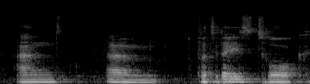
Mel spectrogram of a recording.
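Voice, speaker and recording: A man is speaking. Room echo can be heard. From UK. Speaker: company executive. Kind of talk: panel discussion.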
